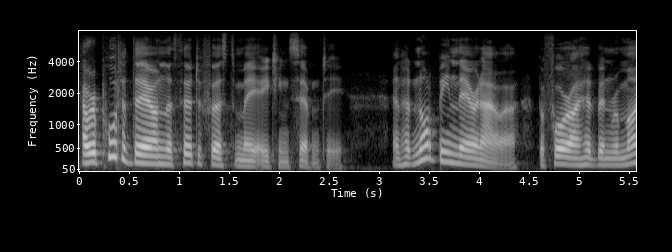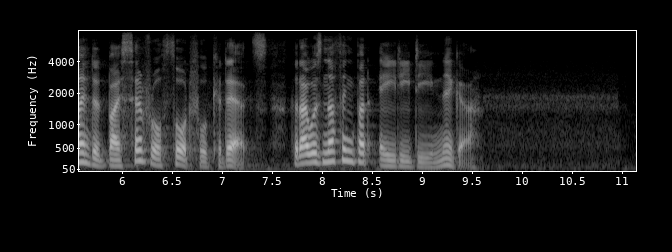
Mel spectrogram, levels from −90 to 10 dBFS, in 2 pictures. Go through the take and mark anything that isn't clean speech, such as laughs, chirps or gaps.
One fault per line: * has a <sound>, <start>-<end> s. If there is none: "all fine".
all fine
